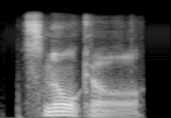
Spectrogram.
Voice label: "schnorkel", British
